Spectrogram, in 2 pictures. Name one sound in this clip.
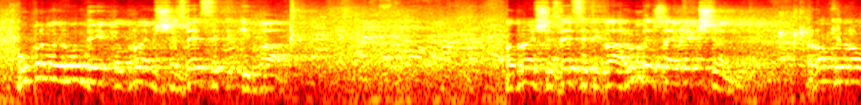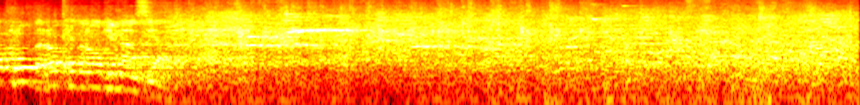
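A large crowd of children and adults chatters and calls out in a big echoing hall.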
